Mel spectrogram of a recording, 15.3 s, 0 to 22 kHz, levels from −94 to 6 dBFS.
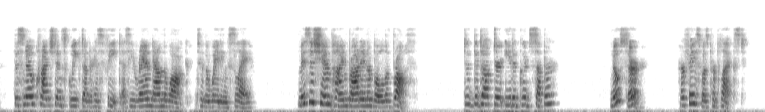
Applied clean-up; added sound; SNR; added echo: none; none; none; reverberation time 0.2 s.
